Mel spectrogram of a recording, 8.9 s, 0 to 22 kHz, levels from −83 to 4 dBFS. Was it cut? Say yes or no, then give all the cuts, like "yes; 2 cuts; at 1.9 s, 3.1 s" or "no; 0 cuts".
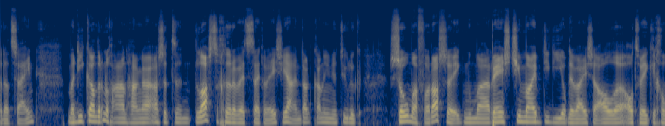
yes; 6 cuts; at 1.3 s, 2.6 s, 3.5 s, 6.5 s, 7.2 s, 7.6 s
